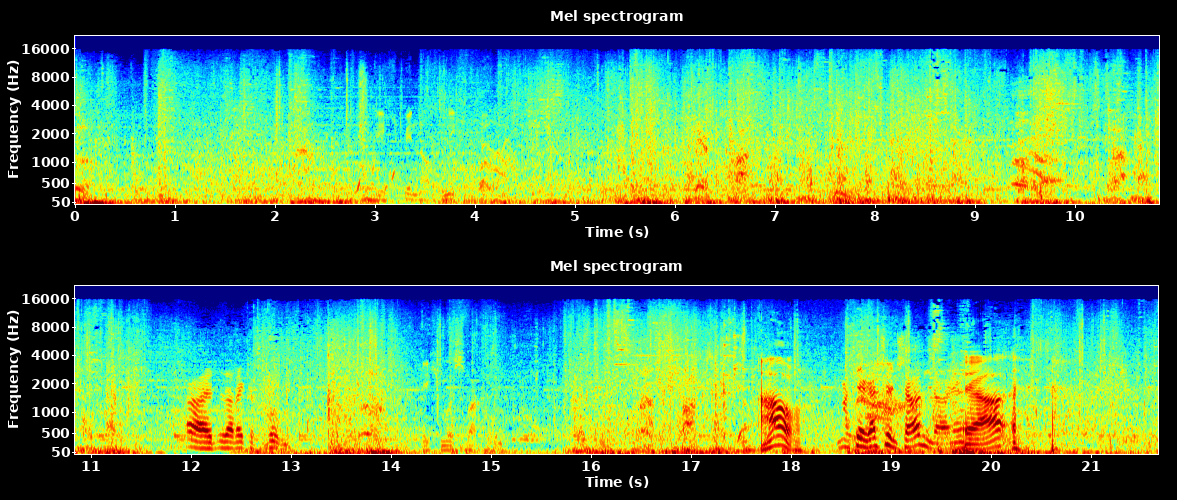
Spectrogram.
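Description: Magic blasts and blows crash and rumble in a video game battle.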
